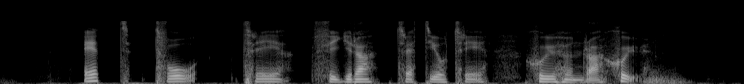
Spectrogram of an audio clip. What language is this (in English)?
Swedish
